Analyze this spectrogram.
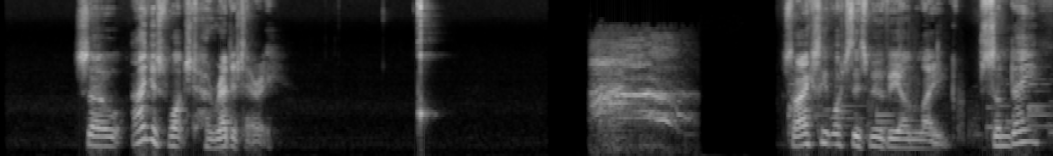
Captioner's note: clicks tongue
